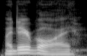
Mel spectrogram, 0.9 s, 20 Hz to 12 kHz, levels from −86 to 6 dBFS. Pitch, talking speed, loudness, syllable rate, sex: 120 Hz, 205 wpm, -15 LUFS, 4.3 syllables/s, male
